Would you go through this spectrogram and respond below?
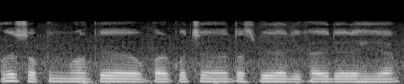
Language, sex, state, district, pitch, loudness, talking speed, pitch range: Hindi, male, Assam, Sonitpur, 135 Hz, -15 LUFS, 165 wpm, 130-135 Hz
